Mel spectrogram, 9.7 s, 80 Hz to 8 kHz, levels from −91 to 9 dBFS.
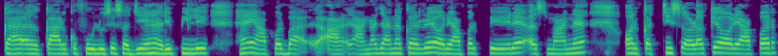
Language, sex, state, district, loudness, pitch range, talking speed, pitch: Hindi, male, Maharashtra, Nagpur, -13 LUFS, 230-250 Hz, 215 wpm, 240 Hz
